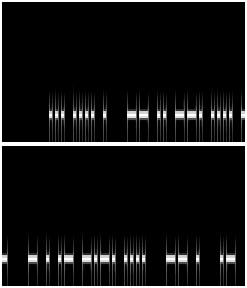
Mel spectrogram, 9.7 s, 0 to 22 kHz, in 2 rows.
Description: Morse code, heard as a keyed tone, about 20 wpm, 700 Hz. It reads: SHE MIGHT TEACH ME A
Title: Sentences from Top 1200 Words 20wpm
